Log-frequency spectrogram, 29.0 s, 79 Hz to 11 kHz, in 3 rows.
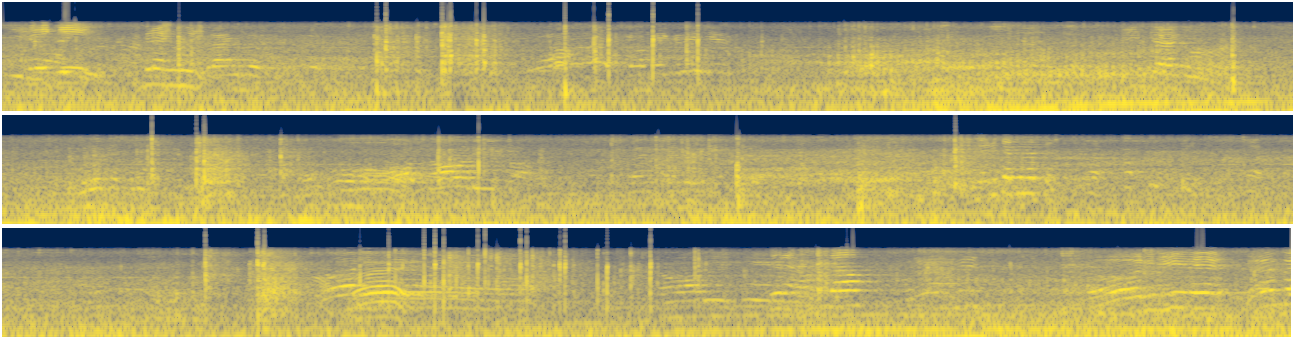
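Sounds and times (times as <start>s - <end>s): skateboard wheels rolling: 0.0s - 29.0s
skateboard clacks and impacts: 2.7s - 8.4s, 10.7s - 12.0s, 14.2s - 17.3s, 20.4s - 24.7s.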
